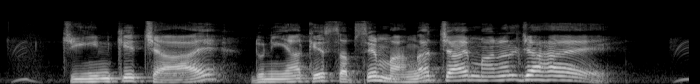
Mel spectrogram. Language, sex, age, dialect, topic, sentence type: Magahi, male, 36-40, Southern, agriculture, statement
